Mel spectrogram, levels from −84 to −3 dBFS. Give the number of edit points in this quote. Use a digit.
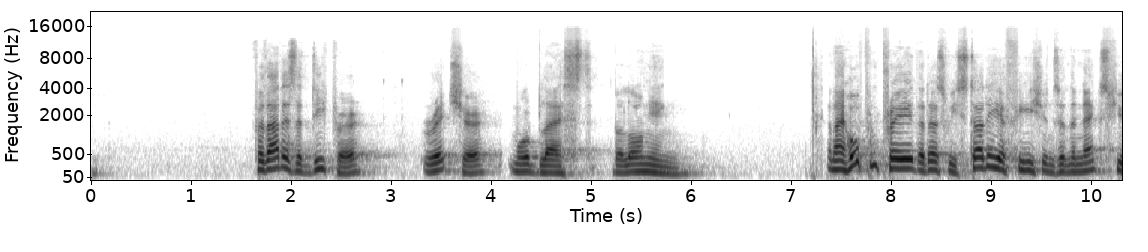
2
